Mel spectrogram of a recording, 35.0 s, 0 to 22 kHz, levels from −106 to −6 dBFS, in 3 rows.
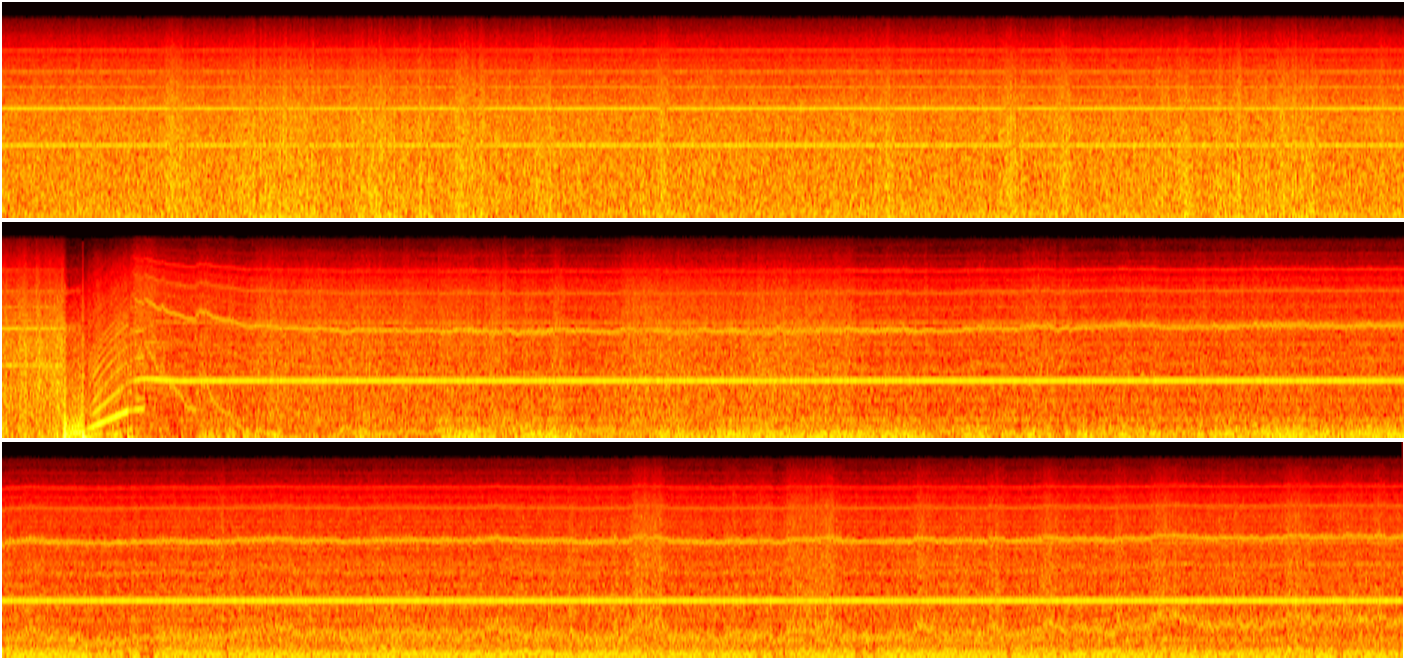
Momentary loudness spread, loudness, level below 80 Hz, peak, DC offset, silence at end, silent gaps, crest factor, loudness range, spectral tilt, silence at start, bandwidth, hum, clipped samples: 3 LU; -31 LUFS; -42 dBFS; -12 dBFS; under 0.1%; 0 s; none; 20 dB; 3 LU; -3 dB/octave; 0 s; 16 kHz; none; under 0.1%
